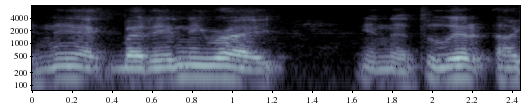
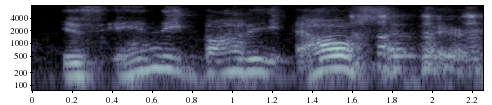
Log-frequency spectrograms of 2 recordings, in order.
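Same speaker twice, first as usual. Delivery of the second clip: fake scream, much higher in pitch; 8 semitones higher than usual. Telling a joke, the man hanging off a cliff answers: retelling a scream. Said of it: "And then this scream".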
